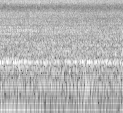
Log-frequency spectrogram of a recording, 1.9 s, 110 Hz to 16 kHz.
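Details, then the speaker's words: L322 Range Rover 5.0L V8 started dead cold: a quiet, steady low idle with an even rumble and no discernible timing chain noise or ticking; sounds normal, though coolant was found very low. "fire right up and actually sounds pretty good it was dead cold no uh discernable timing chain noise"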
